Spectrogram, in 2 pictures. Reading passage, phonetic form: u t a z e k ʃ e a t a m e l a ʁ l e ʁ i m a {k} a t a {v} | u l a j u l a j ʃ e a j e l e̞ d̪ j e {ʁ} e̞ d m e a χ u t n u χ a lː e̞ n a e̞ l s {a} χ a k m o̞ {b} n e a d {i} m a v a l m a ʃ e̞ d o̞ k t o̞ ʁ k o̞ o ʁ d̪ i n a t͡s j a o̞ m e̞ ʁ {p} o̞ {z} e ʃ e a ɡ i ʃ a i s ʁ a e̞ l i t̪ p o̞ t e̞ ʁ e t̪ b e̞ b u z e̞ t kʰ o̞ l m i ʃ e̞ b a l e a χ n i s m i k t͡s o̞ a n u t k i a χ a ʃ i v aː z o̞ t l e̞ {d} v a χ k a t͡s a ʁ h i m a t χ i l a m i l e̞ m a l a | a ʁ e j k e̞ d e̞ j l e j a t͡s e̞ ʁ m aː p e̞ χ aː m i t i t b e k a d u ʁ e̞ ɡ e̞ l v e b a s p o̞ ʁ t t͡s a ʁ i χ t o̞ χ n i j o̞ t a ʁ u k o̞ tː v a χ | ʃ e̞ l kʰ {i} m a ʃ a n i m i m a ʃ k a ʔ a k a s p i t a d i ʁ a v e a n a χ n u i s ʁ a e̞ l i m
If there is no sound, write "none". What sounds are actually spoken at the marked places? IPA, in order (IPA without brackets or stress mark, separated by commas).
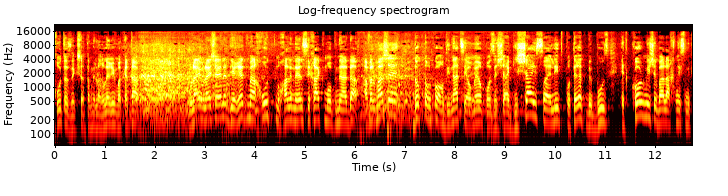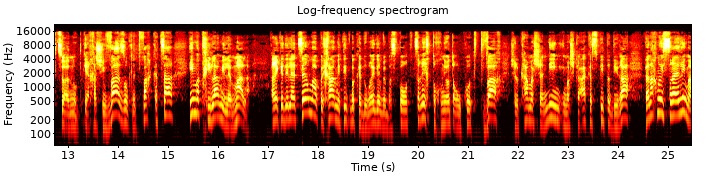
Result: k, v, ʁ, i, b, a, p, z, t, a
